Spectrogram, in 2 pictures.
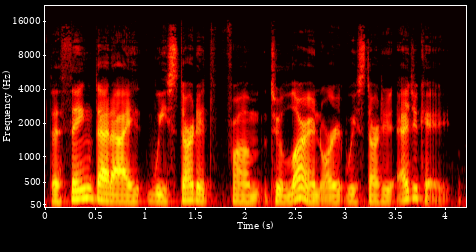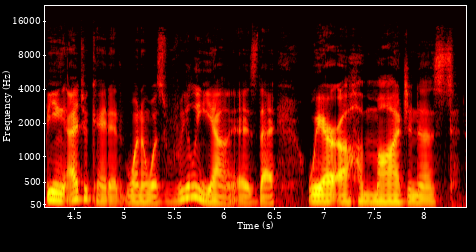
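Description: A man's voice: medium pitch, moderate pace, few pauses, a bit bright. Man hosting an interview. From China. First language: Chinese. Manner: earnest, non-native phrasing, hesitant fillers. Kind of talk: conversational interview.

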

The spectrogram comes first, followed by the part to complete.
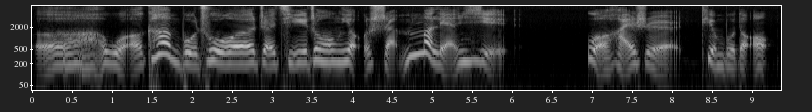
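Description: An old circus bear with a low, heavy voice that plods along slowly, put on by a woman reading the story. He mumbles and pretends to mishear everything, sly beneath the muddle. The sound is dry and close, with no room around it. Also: sing-song, a little mellow, no echo, exaggerated voice.

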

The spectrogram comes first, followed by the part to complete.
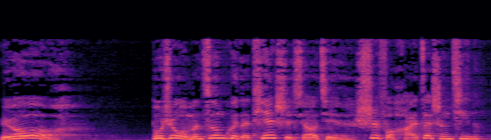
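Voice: mid-range voice, animated, moderate pace, slight background noise, lightly acted. A voice actor playing a sly, smug male death god who teases and mocks in an audio drama. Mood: teasing. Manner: teasing, mocking. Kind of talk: Chinese audio drama acting.

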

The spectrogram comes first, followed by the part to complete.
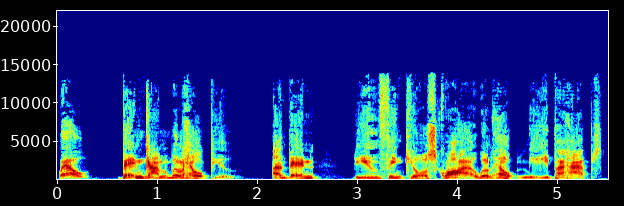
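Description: Crazy old marooned sailor for a storybook, high cracked creaky voice, excitable and wheedling. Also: male voice, no room sound, clean studio sound, heavily acted. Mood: hopeful. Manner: strange-voiced, excitable, drawn-out emphatic phrases. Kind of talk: dramatised storybook reading.

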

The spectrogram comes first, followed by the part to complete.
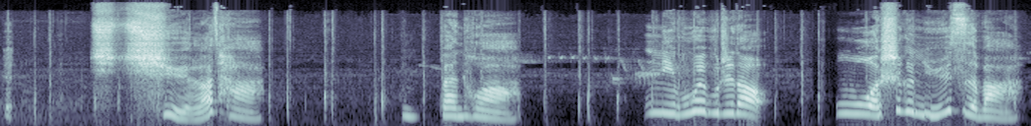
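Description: A woman's voice: high-pitched, big pitch swings, takes it slowly, long pauses, exaggerated voice. A woman playing a carefree, naive young princess who passes as a boy, artless and hesitant, in a period audio drama. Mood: flustered, surprised.

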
